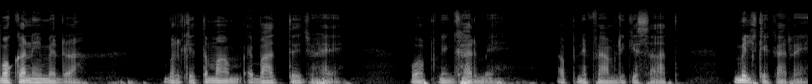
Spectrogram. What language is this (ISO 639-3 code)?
urd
